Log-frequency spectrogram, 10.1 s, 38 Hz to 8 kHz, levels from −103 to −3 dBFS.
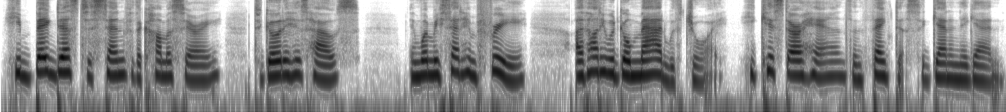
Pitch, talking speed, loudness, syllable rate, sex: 210 Hz, 220 wpm, -20 LUFS, 5.5 syllables/s, female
